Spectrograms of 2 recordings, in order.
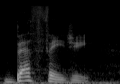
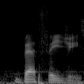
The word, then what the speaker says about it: Bethphage: But I even Googled it and I listened to the pronunciation and that's how they're pronouncing it. So that's why I'm saying it that way. Also, men that I tremendously respect, like our pastor and Pastor MacArthur, say Bethphage.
